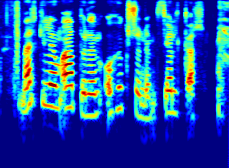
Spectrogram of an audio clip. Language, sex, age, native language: Icelandic, female, 20-29, Icelandic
